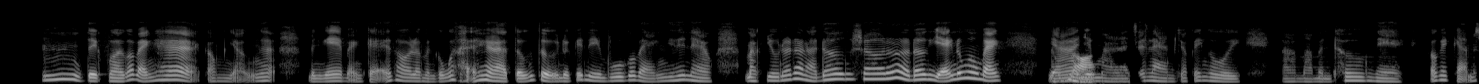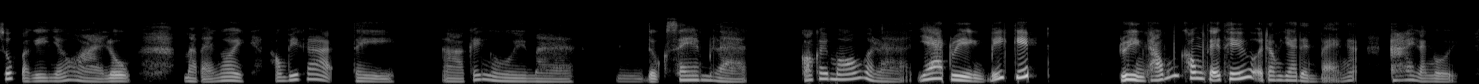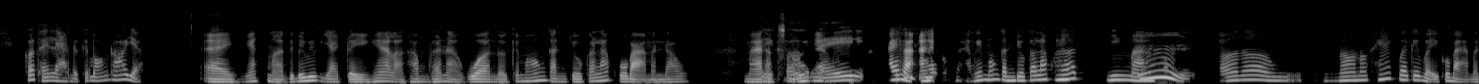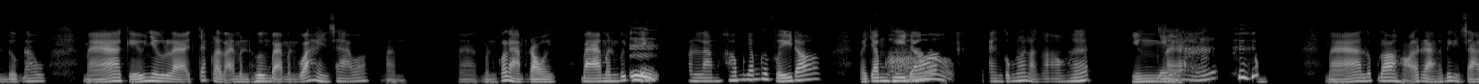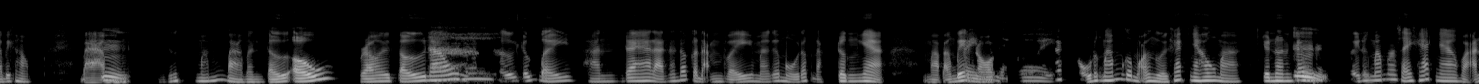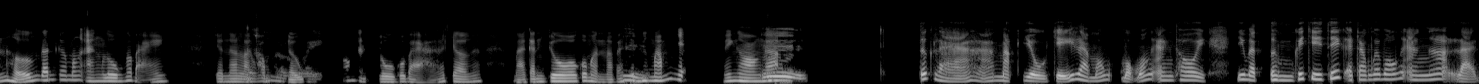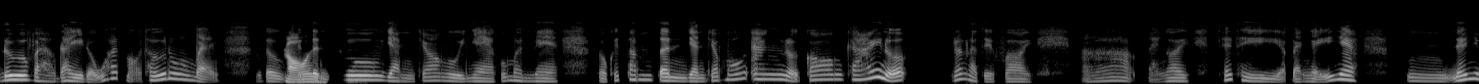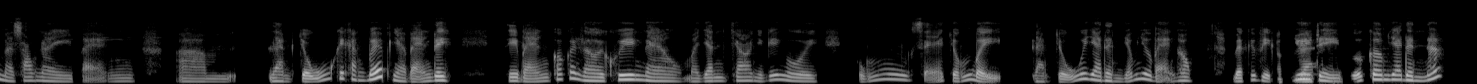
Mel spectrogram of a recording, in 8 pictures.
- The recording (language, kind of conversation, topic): Vietnamese, podcast, Bạn thường tổ chức bữa cơm gia đình như thế nào?
- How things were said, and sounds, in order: laughing while speaking: "thể"; tapping; other noise; chuckle; laugh; "làm" said as "ừn"; alarm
